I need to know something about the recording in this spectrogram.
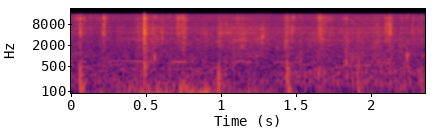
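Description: Irregular light knocks and scuffs, roughly two a second, from a PVC access tube and boots in soft soil as a Watermark soil-moisture sensor on the tube is pressed down into a hole of mud slurry. Faint voices can be heard behind it.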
